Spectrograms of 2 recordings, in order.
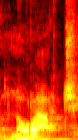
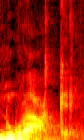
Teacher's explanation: con la pronuncia della palatale /ce/ in velare /che/, deve risolversi in Nurache.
